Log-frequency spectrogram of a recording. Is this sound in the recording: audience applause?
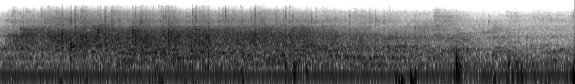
yes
